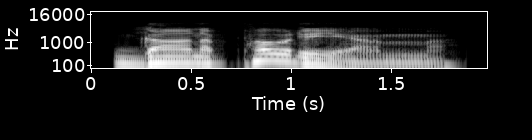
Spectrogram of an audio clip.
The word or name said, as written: gonopodium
